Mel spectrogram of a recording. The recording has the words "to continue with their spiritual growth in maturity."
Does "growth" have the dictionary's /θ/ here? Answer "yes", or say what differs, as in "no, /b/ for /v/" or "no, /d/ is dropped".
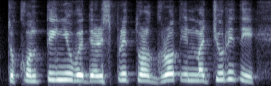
no, /t/ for /θ/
